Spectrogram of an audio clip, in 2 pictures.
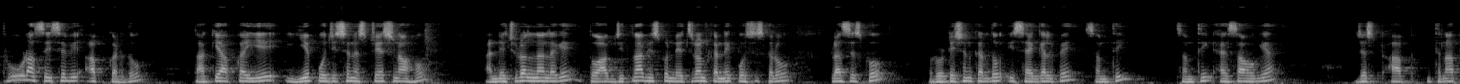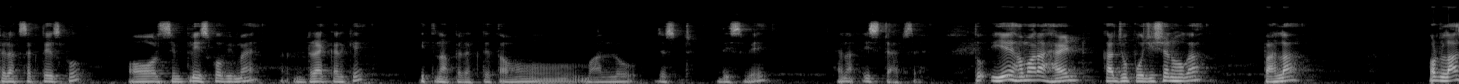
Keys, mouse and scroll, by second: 4.7-6.1 drag, 7.3 ctrl+z, 7.8-9.1 middle drag, 9.1 click, 11.2-13.1 middle drag, 13.1 click, 14.8-16.2 middle drag, 16.2 click, 18.2-23.7 drag, 23.7-26.7 middle drag, 28.0-28.9 shift+middle drag, 28.9 click.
